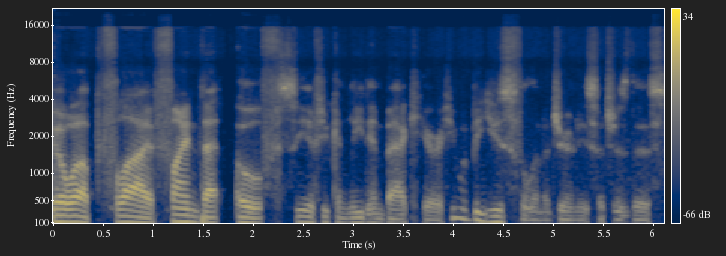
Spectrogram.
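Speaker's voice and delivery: soft, hushed half-whisper. Player voicing Tim in a role-playing game, speaking to Poe, half-whispering. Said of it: "He whispers to Poe".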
